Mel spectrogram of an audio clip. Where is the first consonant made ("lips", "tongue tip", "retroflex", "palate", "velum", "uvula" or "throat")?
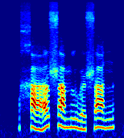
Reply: velum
